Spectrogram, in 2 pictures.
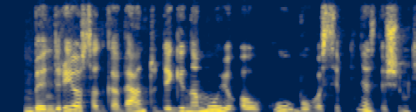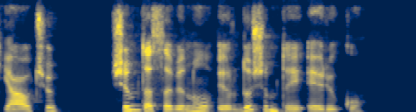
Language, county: Lithuanian, Utena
